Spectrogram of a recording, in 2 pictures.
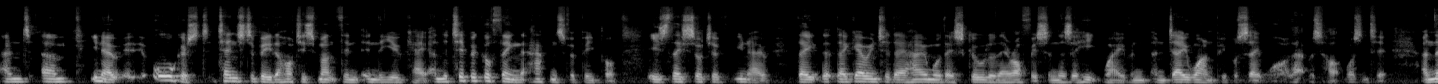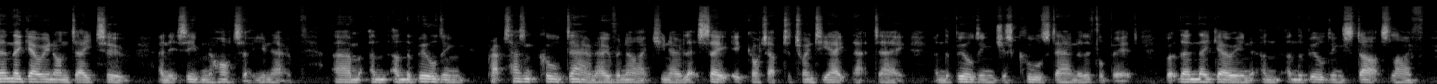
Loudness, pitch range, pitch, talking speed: -24 LUFS, 105-125 Hz, 110 Hz, 235 wpm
